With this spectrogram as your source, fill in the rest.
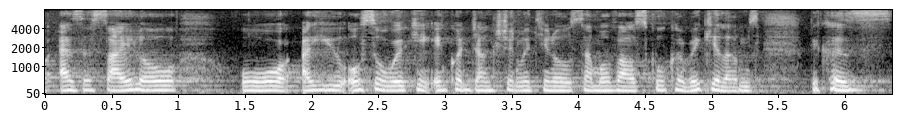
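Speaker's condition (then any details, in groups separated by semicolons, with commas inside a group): No condition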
